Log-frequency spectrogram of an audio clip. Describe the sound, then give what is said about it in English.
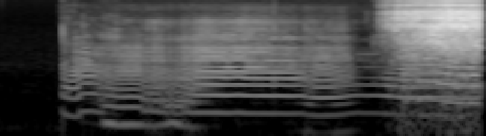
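A mouth-made fart noise: a loud, buzzy, low-pitched raspberry held steadily for about two seconds, then breaking into a rougher, hissing blast of breath at the end. “That was a good fart noise.”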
